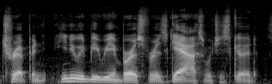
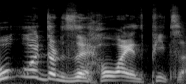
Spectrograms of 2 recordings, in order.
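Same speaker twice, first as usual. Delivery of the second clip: put-on Russian accent, very high and swooping; 11 semitones higher than usual. Repeating the other speaker's joke line about pizza: Russian accent. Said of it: "that's much better than I could do".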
